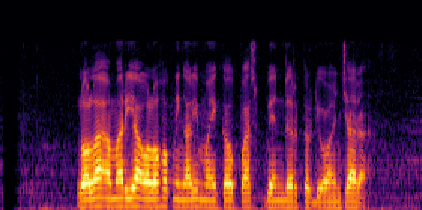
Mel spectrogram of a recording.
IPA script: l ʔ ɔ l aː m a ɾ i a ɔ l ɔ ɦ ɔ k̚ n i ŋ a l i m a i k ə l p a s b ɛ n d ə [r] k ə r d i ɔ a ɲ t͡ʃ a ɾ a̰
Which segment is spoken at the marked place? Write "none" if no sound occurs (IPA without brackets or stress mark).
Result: r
